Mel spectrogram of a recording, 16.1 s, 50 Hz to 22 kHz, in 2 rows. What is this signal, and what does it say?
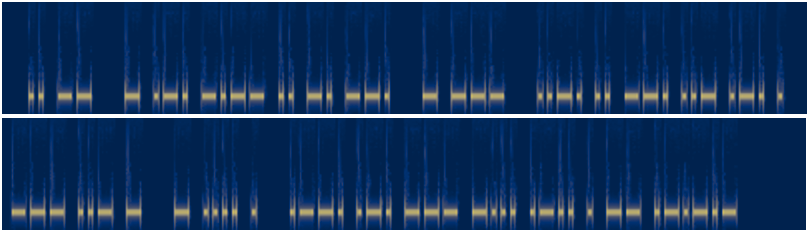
Morse code, heard as a keyed tone, about 25 wpm, 700 Hz. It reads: IM TRYING TO FIGURE OUT THE PROBLEM.
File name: practice / 25wpm / Sentences with 4-Word Phrases - 25wpm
